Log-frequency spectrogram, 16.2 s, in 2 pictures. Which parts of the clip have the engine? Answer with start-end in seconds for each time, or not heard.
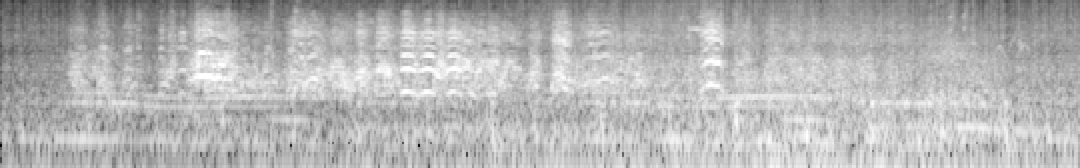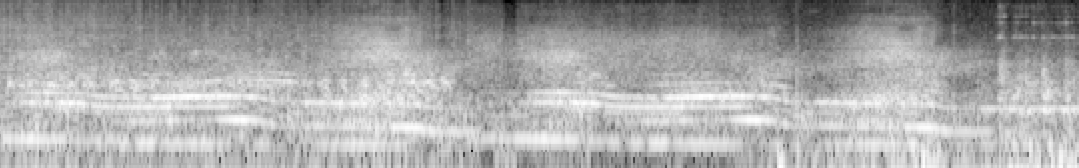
0.0-16.1.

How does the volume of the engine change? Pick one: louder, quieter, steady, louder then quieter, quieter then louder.
louder.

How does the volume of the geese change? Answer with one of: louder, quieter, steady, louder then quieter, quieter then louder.
quieter.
